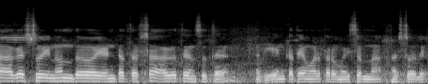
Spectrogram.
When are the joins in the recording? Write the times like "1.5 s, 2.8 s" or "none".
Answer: 2.4 s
